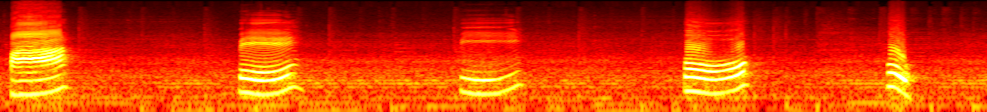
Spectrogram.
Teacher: se articula con la unión de los labios y se escucha únicamente hasta que se une con una vocal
